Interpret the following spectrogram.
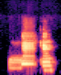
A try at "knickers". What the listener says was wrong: It sounds like you say Snickers. The word tossing also basically Americans just can't say right either, which is quite funny.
